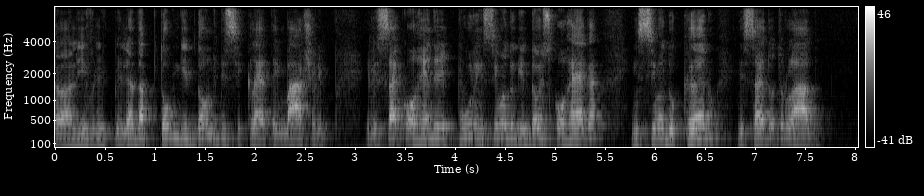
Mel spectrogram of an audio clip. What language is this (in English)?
Portuguese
